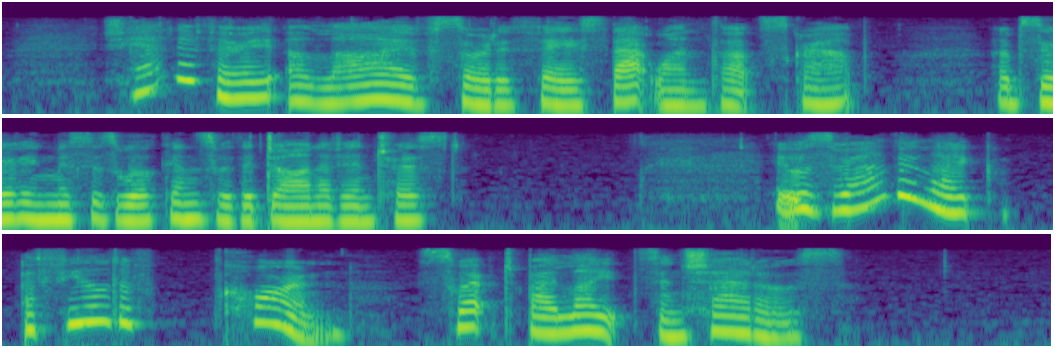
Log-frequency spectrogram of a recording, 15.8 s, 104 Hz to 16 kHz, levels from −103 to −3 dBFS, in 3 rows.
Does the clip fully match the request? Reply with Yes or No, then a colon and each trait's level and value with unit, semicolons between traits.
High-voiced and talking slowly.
No: medium, 180 Hz; slow, 125 wpm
